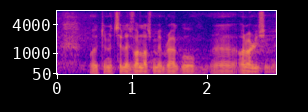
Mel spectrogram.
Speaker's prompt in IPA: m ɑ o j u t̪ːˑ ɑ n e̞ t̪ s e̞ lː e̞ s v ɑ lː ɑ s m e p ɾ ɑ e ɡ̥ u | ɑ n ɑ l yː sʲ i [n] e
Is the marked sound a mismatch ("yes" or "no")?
yes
